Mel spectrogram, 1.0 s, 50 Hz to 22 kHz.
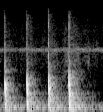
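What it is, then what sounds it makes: Hardened, aged car tire. Four sharp knocks on an old rubber tire on a 1969 Chevelle SS, each a short hollow, woody tap with a quick decay. The rubber has aged and hardened so much that it sounds almost like wood, and the tire is splitting in half.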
